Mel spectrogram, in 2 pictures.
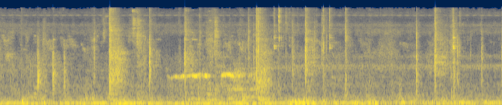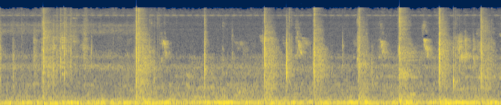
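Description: Irregular sharp knocks and taps over a low steady rumble, with a short warbling call about four seconds in.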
